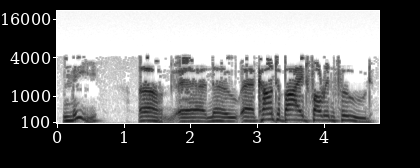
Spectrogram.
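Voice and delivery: ordinary talk, nothing marked

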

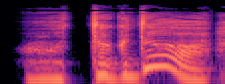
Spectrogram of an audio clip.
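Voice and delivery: drawn-out amazed exclamation; exclaiming. A narrator's reading. Petya realizes who the man is, exclaiming. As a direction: blurt out the realization. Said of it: "воскликнул Петя".

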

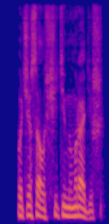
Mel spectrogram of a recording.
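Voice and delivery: plain reading voice

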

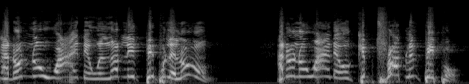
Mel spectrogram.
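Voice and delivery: imitating an angry preacher, high and strained; high-pitched indignant tirade. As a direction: rail against the wicked in a high voice. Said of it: "And he was angry".

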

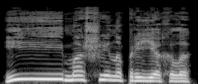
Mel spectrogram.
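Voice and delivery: excited exclamation. A narrator's reading. Hurrying at the doorbell.

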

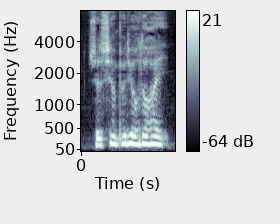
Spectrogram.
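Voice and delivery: put-on high, smiling old notary; charming retort. A narrator's reading. Hard-of-hearing notary to the commissioner, smiling retort. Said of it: "riposta le notaire avec un charmant sourire".

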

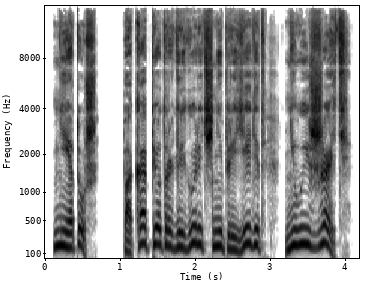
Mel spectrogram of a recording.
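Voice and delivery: insist, between a request and an order; half-pleading demand. A narrator's reading. Olga tells him not to leave yet, half demanding. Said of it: "то ли потребовала она".

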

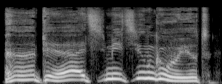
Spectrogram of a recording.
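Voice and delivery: high, very drawn-out complaint; slow, high-pitched disdain; disdainful grumble. A narrator's reading. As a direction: stretch it out in a high character voice. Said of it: "процедил Гум".

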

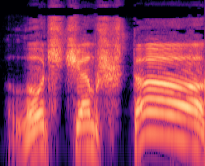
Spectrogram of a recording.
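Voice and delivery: loud, high rising question; barked. A narrator's reading. Squeers questions hard-of-hearing Peg, barking loudly. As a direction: bark the question at her. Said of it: "гаркнул Сквирс".

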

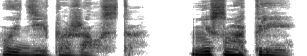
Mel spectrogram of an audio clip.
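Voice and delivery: soft, low-energy plea forced out weakly; quiet hiss. A narrator's reading. Dying Maiari begs Viedash to leave, quiet hiss. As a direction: hiss it softly, slowly toward the end. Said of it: "тихо зашипела".

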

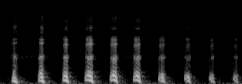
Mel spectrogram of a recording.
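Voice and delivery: staccato chuckle trailing down; amused character laugh. A narrator's reading. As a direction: laugh in a light, even run that fades. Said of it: "张啸林笑着说".

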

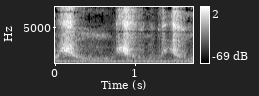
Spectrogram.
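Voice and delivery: drawn-out whooshing sciù, fading to a whisper; shell whistle imitated. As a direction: imitate the incoming shell, slow then breathy. Incoming shell imitated in narration. (sibilo di granata imitato, lento e poi sussurrato)

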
